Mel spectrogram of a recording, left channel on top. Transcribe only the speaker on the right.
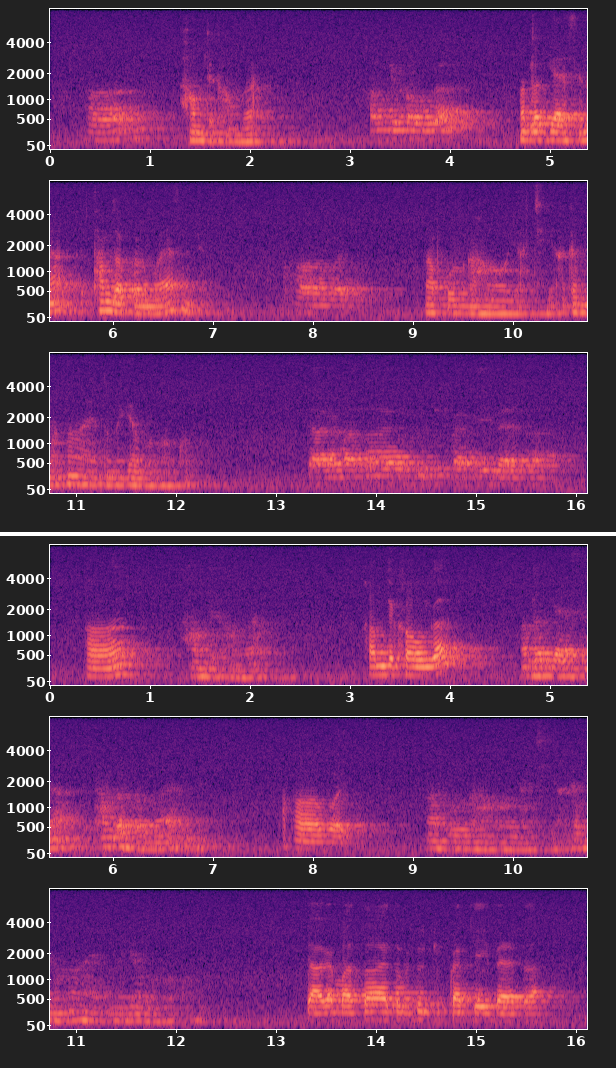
ہاں
ہم دکھاؤں گا
ہاں بھائی
ج اگر مس نہ آئے تو پھر ت چپ کر کے ہی بیٹھ د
